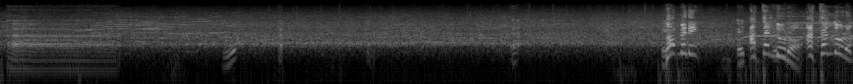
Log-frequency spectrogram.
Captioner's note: applause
